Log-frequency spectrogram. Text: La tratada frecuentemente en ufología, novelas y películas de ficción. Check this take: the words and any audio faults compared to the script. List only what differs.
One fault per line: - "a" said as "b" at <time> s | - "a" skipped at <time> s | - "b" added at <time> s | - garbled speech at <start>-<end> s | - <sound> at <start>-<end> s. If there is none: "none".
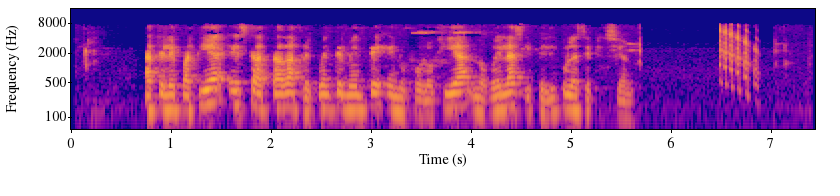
- "telepatía es" added at 0.9 s
- chirp at 6.5-6.9 s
